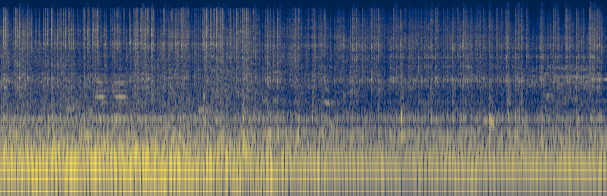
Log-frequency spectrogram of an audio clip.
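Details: Miele dishwasher pump at start of wash cycle with a harsh, sandy grinding over its hum, as the pump engages; broken plastic in the sump catching the impeller.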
